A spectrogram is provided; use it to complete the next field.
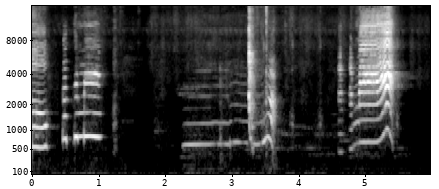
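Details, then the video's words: Pet parrot talking Malayalam with its owner indoors: short nasal, strongly harmonic syllables at the start, then a long steady tone, a harsh broadband squawk, and a drawn-out syllable that rises then falls near the end. "Malayalam Talking Parrot🦜 മലയാളം സംസാരിക്കുന്ന താത്ത"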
